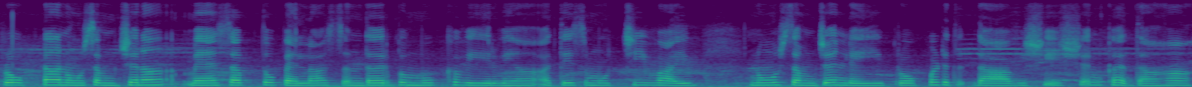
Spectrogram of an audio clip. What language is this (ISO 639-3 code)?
pan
